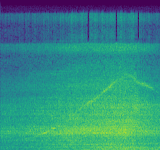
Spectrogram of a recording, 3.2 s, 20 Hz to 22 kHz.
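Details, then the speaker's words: Mitsubishi Canter Euro 4 diesel truck with an electronic accelerator pedal that responds slowly to sudden throttle: the rumble climbs smoothly and steadily as the throttle is pressed gradually, with no stumble or hunting. Normal smooth rev rise. "Kita coba gas secara perlahan. Suaranya mesin, RPM-nya dia pun akan lebih stabil dan tenaganya akan terasa."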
